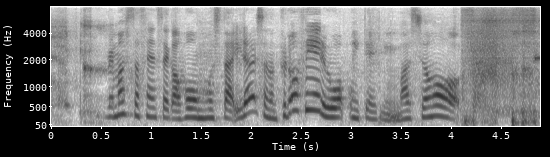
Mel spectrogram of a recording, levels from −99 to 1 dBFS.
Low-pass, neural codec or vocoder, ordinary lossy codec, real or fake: none; codec, 16 kHz, 0.8 kbps, ZipCodec; none; fake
